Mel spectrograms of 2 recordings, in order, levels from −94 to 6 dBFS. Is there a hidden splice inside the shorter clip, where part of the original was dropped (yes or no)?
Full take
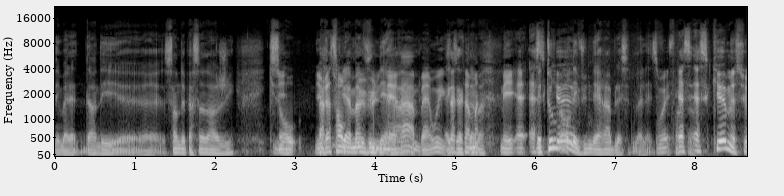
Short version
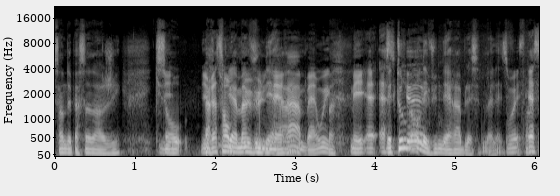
yes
